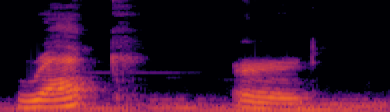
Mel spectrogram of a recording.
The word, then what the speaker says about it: record: Next, the word record as a noun is stressed on the first syllable, record, record.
